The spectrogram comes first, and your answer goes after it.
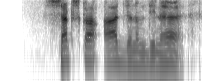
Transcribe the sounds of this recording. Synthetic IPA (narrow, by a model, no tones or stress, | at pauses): ʃəkskaaːd͡ʒd͡ʒənəmd̪ɪnɦɛː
